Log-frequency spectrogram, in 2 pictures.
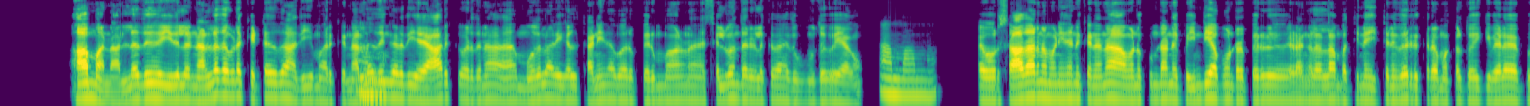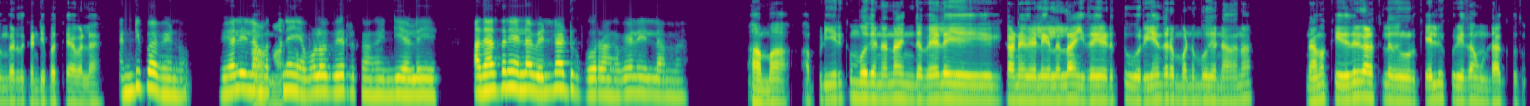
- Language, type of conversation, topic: Tamil, podcast, எதிர்காலத்தில் செயற்கை நுண்ணறிவு நம் வாழ்க்கையை எப்படிப் மாற்றும்?
- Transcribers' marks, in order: other background noise; drawn out: "வேலைக்கான"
